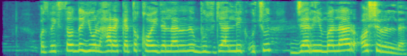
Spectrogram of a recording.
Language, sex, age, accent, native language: Uzbek, female, under 19, Buxoro, Uzbek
